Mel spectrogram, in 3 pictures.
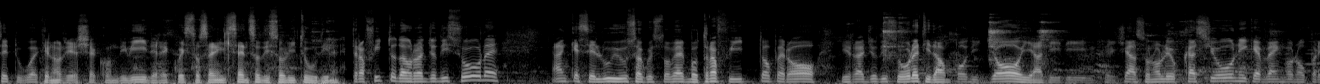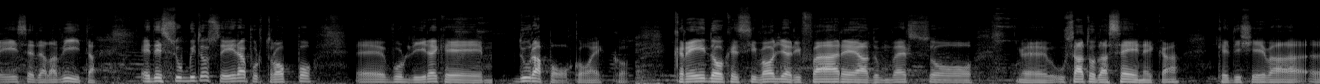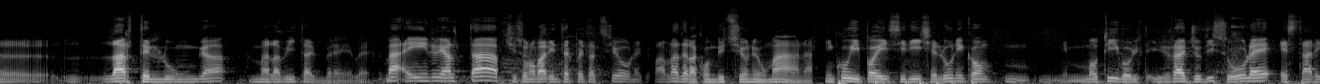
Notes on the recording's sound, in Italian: Il risultato delle registrazioni audio realizzate nel Bar Piazzutta nell’omonimo quartiere goriziano.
